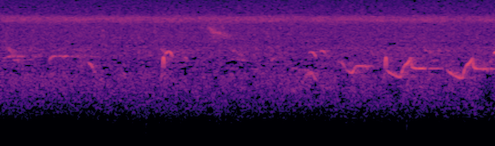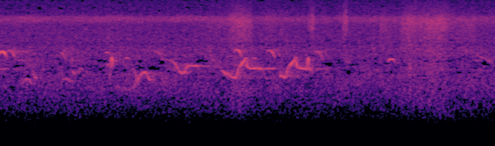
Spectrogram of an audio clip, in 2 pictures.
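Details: Rufous-bellied thrush (Turdus rufiventris) at its nest in the breeding season gives soft, short, rising whistled notes in quick, uneven runs, fairly faint, over a steady high insect hiss.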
